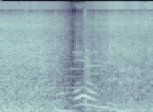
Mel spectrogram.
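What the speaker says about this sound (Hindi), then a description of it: "झरने के नीचे स्नान करेंगे" Roadside mountain waterfall on the way to Chopta, a steady broadband rush of falling water filling the scene, with a brief voice sliding through the middle.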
